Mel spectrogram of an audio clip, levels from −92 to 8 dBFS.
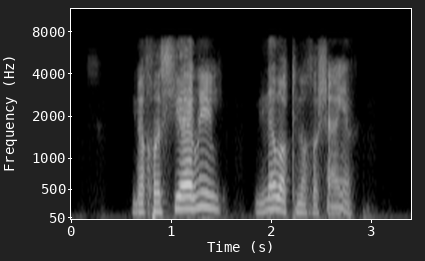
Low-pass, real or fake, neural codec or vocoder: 7.2 kHz; fake; codec, 16 kHz, 0.5 kbps, FreqCodec, larger model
